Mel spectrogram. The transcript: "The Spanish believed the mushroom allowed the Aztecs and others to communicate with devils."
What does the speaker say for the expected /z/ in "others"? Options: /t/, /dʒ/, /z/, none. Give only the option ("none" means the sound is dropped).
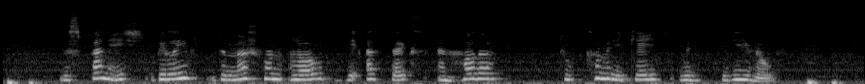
none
